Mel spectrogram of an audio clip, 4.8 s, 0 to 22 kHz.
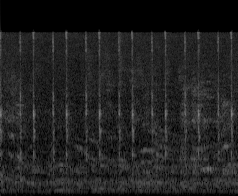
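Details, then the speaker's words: Circa-1930 Smiths Enfield 8-day oak mantel clock, recorded close up: uneven limping tick-tock, out of beat because it sits on an uneven surface; adjusted via the beat adjuster on the back. "meaning that it's ticking one side more than the other because it's on an uneven surface."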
